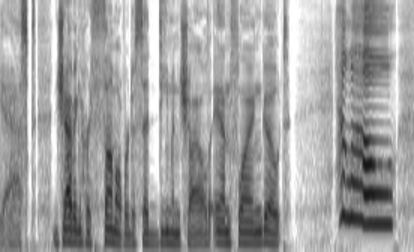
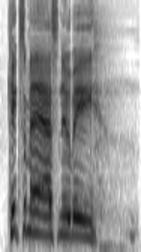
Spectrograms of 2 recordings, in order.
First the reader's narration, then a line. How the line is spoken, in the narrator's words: Adam called out with a grin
